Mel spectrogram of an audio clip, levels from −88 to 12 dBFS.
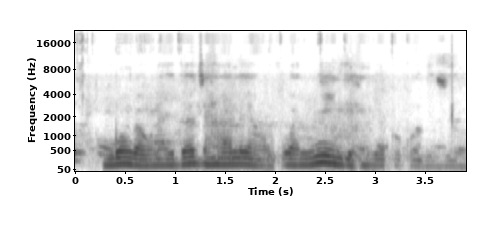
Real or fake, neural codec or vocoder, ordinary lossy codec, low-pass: real; none; Opus, 16 kbps; 19.8 kHz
